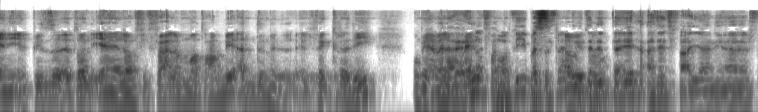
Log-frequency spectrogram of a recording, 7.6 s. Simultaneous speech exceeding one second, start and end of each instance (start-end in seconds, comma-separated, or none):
4.5-6.1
